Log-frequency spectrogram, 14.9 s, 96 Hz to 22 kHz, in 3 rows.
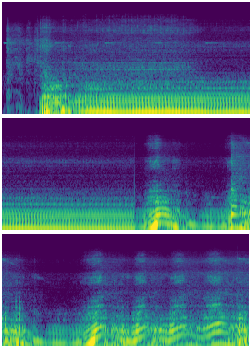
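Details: VW Golf GTI Mk5 starting up after the water pump O-rings were replaced and the ECU refitted. Quick clean catch into a smooth steady idle, then several crisp blips that rise and fall evenly. Engine healthy.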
